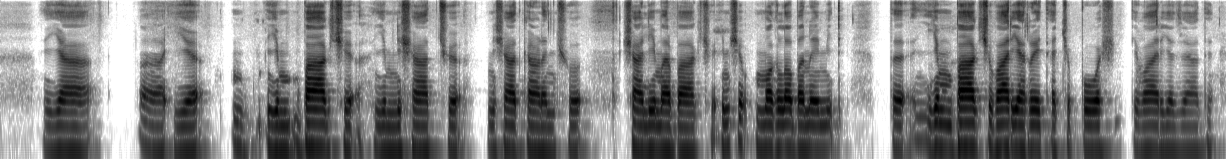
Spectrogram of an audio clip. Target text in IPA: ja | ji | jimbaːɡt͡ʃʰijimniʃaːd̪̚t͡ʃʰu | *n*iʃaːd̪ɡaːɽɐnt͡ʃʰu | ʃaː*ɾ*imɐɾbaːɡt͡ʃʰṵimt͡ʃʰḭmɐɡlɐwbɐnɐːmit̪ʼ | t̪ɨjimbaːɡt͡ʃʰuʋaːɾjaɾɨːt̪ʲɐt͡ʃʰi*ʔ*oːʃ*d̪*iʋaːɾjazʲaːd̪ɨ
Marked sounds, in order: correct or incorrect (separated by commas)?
correct, incorrect, incorrect, incorrect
